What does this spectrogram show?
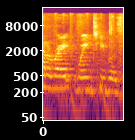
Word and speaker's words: Thiebaud: Yeah, you, so don't, it sounds say, like, you don't say Thiebaud. It looks like Thiebaud, but it's really Thiebaud. Yeah. Like, take a sip of tea and then put your bow on. It has a silent H and it has a silent D.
